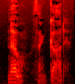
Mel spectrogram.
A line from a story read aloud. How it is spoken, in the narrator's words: Mungo said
